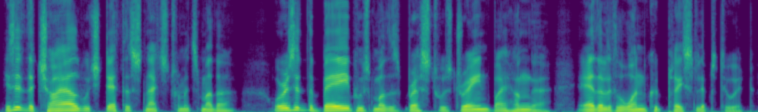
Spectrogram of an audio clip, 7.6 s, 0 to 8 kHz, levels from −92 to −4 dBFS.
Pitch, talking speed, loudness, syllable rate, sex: 120 Hz, 255 wpm, -20 LUFS, 5.9 syllables/s, male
